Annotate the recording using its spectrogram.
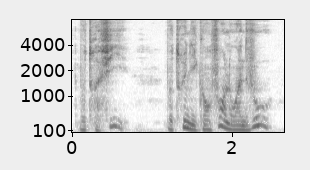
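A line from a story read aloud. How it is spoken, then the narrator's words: Exclaimed. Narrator (French): s'écria Antonio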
